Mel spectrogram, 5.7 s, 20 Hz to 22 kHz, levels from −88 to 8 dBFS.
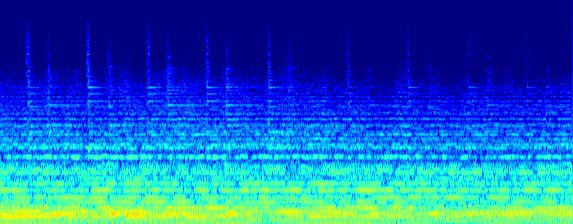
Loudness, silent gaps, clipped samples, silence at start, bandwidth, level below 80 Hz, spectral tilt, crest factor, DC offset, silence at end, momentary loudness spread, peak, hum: -30 LUFS; none; under 0.1%; 0 s; 8.6 kHz; -42 dBFS; -9 dB/octave; 14 dB; under 0.1%; 0 s; 6 LU; -16 dBFS; none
